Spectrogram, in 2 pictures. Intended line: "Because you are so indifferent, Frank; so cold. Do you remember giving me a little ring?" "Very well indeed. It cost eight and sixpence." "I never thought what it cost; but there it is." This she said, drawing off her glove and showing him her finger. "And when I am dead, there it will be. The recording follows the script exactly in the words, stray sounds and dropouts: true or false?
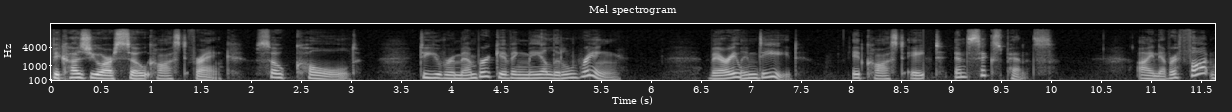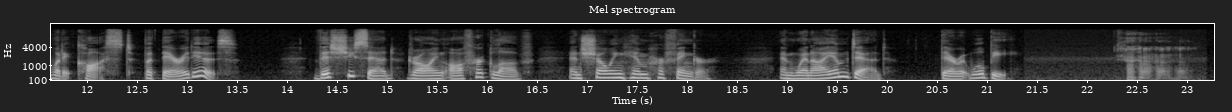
false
